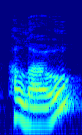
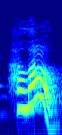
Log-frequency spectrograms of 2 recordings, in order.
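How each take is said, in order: First: The pitch rises at the end of the word. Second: The pitch falls at the end of the word. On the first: A greeting when answering the phone. "the rising intonation, ... So the pitch goes up" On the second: A greeting when meeting someone. "falling intonation"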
